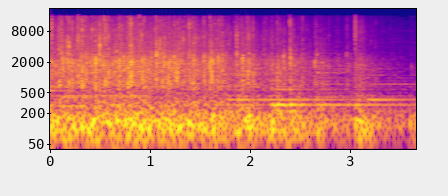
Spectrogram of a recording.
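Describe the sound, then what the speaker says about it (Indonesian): Church congregation applauding during a sermon, a dense, steady wash of clapping from many hands that holds for several seconds before easing slightly. "Berikan tepuk tangan untuk Tuhan."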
